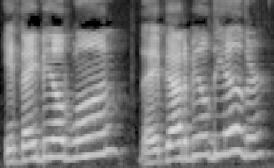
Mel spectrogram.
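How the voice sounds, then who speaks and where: A woman's voice: high-pitched, lively intonation, normal speed, fairly bright tone, voice pushed up. A woman voicing her devout, commanding Southern debutante mother with a thick Texas accent. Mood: wry. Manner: commanding, matter-of-fact.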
